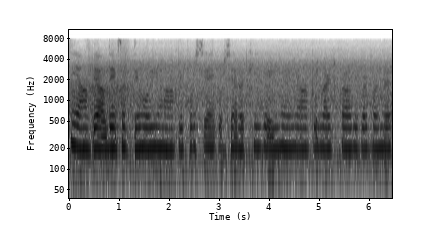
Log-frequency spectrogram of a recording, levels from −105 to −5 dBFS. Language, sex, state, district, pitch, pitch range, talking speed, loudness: Hindi, female, Haryana, Rohtak, 200 Hz, 195-205 Hz, 185 wpm, -20 LUFS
